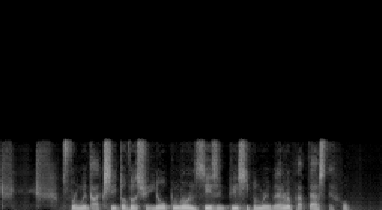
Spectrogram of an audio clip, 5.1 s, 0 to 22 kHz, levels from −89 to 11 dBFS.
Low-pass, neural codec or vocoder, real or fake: 7.2 kHz; codec, 16 kHz, 0.5 kbps, FreqCodec, larger model; fake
